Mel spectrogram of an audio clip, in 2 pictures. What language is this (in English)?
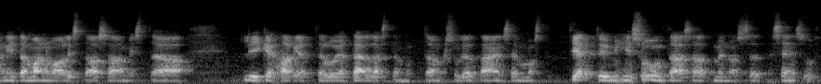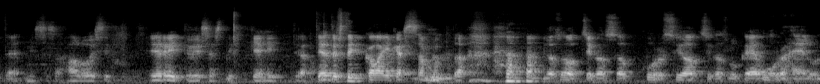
Finnish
